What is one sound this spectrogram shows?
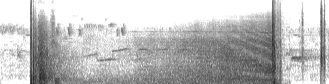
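A bullet whooshes through the air, rising in pitch.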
